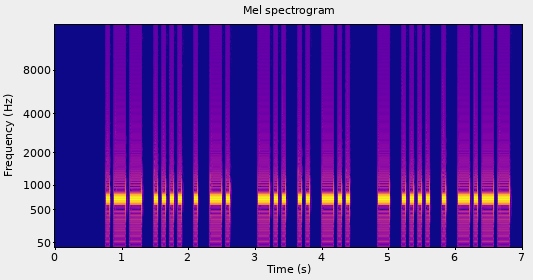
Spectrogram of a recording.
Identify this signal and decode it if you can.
Morse code, heard as a keyed tone, about 20 wpm, 700 Hz. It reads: WHEN DID THEY
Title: Sentences from Top 1000 Words - Review Part 2 - 20wpm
